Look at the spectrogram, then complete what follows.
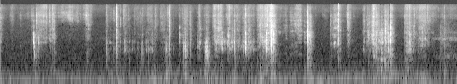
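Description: Paper ephemera rustling and shuffling as a stack is leafed through: a run of short, irregular rustles, with one sharper rustle about five seconds in.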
